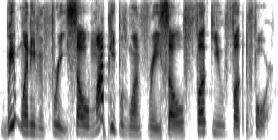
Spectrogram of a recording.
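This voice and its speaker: A man's voice: a little high, moderate pace, a bit bright, no echo, highs cut off. A man on a podcast giving candid opinions in casual chat. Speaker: podcast co-host.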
